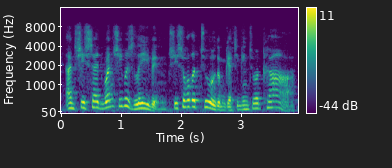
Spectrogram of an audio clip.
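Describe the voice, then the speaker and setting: An actor playing a probing, insinuating newspaper reporter in radio drama dialogue. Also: male voice, mid-range voice, fairly bright tone, a little hiss or hum. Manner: insinuating, conversational.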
